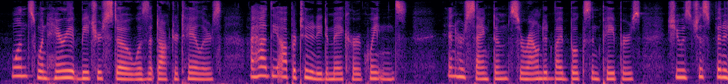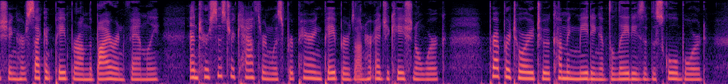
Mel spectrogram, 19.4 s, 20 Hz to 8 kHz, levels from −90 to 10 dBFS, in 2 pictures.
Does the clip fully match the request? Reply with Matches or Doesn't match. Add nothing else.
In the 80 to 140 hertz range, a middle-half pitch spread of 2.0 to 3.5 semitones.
Doesn't match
